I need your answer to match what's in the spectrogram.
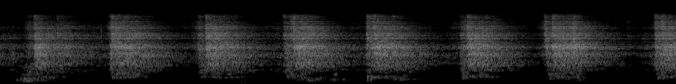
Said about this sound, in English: All right, so I'm seeing a row of lockers slamming against the wall with clearly no one standing there.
